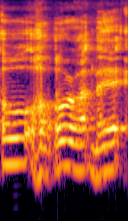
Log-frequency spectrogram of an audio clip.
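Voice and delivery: like a deer in the headlights; imitated startled concern. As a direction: act caught off guard, placating. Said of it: "like deer in the headlights".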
